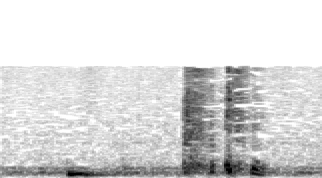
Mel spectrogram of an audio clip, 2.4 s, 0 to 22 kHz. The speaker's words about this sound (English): If we ever get rid of winter, maybe I'll get rid of this cough. My wife's had it now for, 4 months? 4 or 5 months? Something like that. Just keeps going around in circles.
